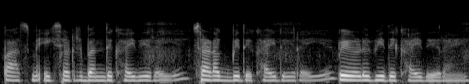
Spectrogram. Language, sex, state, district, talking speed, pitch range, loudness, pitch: Hindi, female, Bihar, Muzaffarpur, 270 wpm, 185-195 Hz, -19 LUFS, 190 Hz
